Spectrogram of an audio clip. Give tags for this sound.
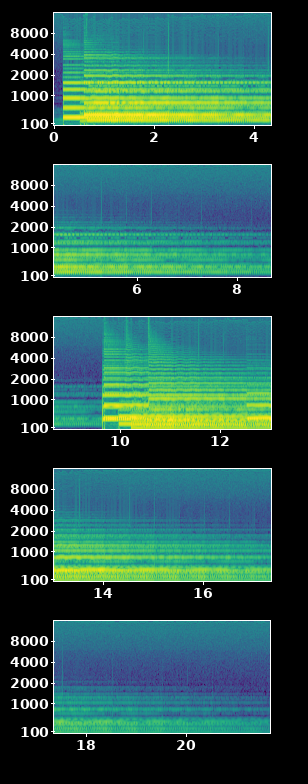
electronic
guitar
music
processed

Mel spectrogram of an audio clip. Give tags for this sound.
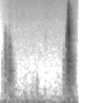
Billowing
Material
Wind

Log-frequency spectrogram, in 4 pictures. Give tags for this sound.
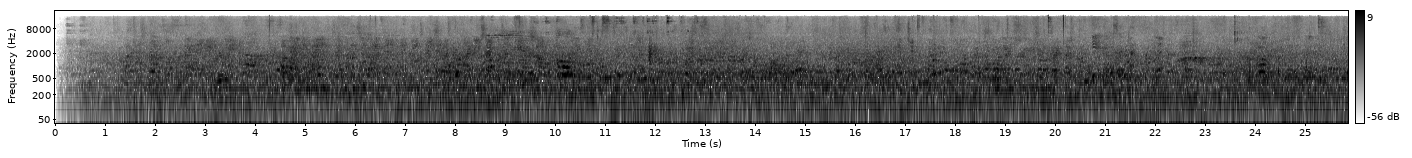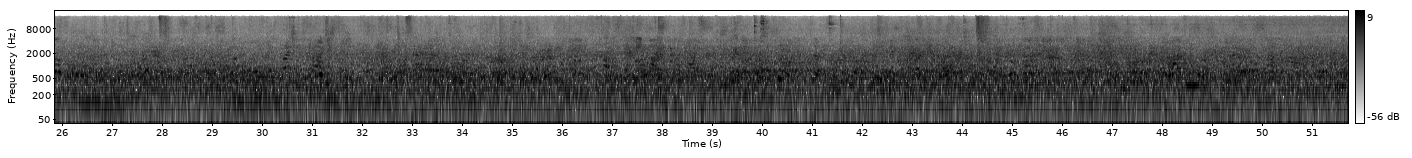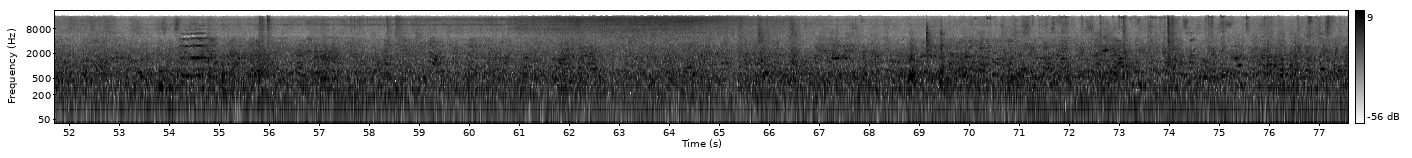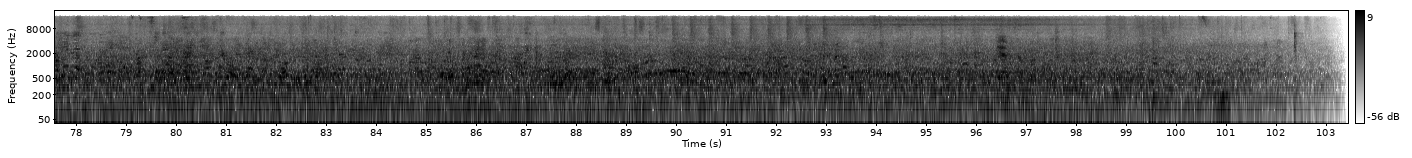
ambience
shopping-mall
food-hall

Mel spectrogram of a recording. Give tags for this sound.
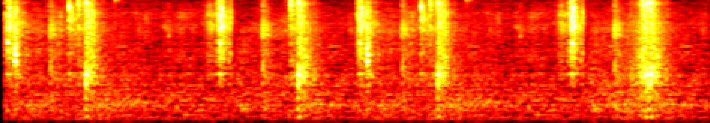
coins
field-recording
grocery-store
processed

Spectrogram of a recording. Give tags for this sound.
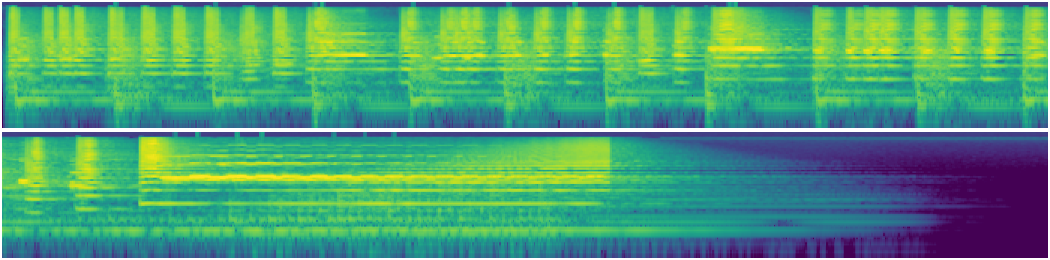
cartoon
fanfare
funny
silly
theatre

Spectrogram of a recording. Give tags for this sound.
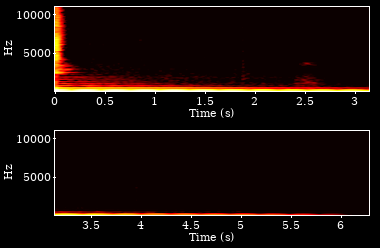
household
percussion

